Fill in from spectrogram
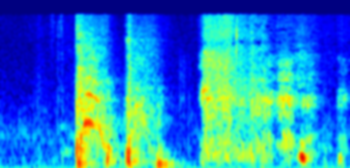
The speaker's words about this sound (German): Ich habe ein bisschen Hustenreiz heute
